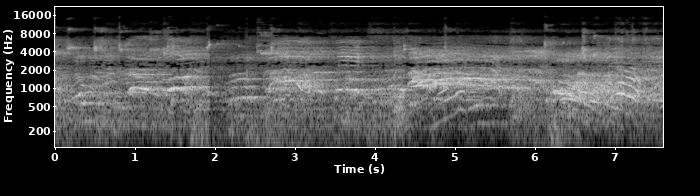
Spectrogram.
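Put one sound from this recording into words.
A crowd in a large echoing gym cheers and shouts throughout.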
